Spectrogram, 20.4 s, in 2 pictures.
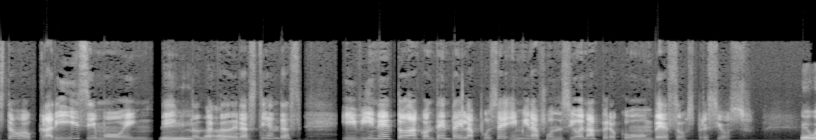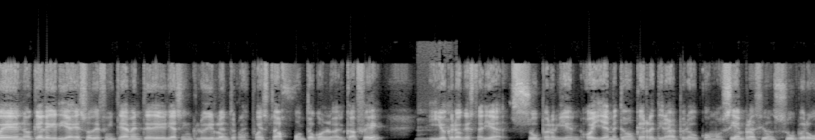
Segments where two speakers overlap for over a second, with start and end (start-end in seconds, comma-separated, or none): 2.0-3.2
